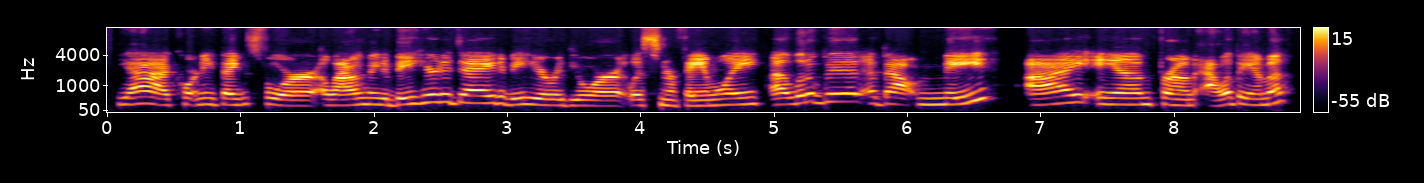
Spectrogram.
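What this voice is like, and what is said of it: Southern American accent. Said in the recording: “If you can hear that Southern accent.”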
